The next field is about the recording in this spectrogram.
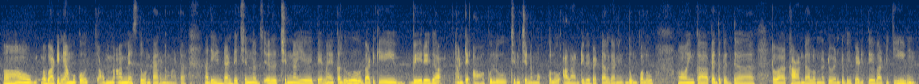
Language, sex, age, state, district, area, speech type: Telugu, female, 18-30, Andhra Pradesh, Palnadu, urban, spontaneous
